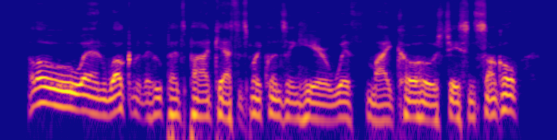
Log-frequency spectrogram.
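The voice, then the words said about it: Rough, strained voice. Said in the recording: “I'm playing hurt tonight, so my voice is a little bit rough”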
